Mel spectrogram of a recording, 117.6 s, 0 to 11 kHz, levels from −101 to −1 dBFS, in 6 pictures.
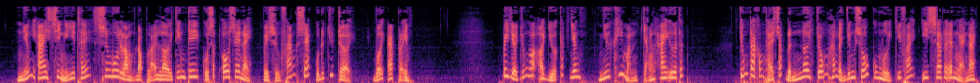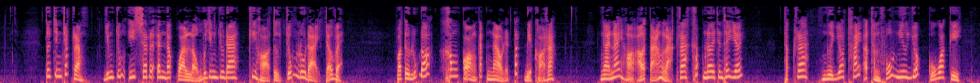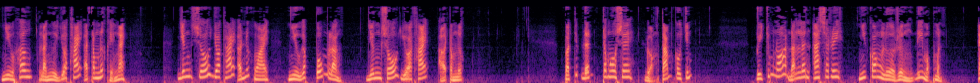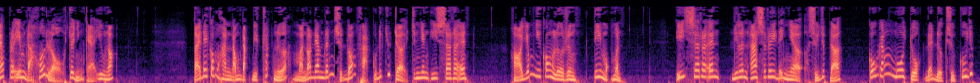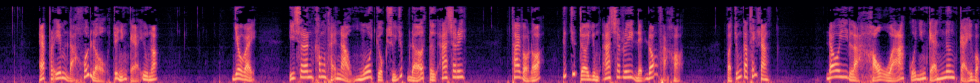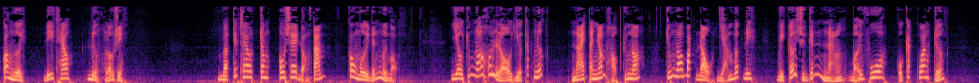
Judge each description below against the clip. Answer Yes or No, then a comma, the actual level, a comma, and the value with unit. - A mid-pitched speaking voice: Yes, medium, 170 Hz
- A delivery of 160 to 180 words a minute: Yes, average, 170 wpm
